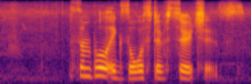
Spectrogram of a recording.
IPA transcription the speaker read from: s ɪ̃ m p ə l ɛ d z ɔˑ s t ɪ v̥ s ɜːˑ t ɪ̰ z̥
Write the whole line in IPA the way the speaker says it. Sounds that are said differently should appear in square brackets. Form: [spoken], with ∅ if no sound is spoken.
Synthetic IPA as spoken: s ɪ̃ m p ə l ɛ [ɡ] z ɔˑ s t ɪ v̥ s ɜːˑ [t͡ʃ] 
